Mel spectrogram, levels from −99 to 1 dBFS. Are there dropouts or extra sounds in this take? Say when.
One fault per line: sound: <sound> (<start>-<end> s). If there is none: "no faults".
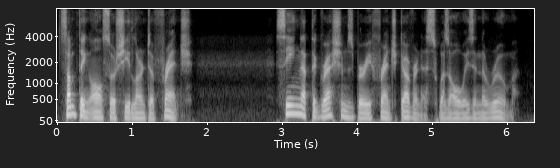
no faults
